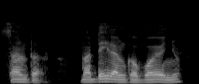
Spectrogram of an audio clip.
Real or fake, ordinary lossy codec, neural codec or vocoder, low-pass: real; none; none; 7.2 kHz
